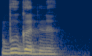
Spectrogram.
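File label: "быгӧдны", Komi-Zyrian, female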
